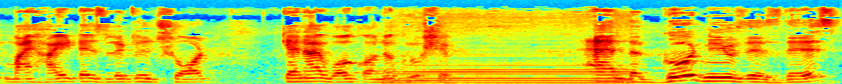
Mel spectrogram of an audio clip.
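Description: A man, explaining to camera in a casual, earnest way and repeating his points to viewers. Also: a little high. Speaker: vlogger. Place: small indoor room against a plain wall. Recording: music playing underneath.

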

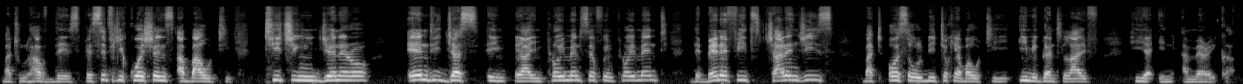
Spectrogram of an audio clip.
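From his living room, this middle-aged interview host talks at a normal pace with a highish voice, and no room sound is audible. He comes across as earnest over the video call, often restarting and filling gaps with "uh."

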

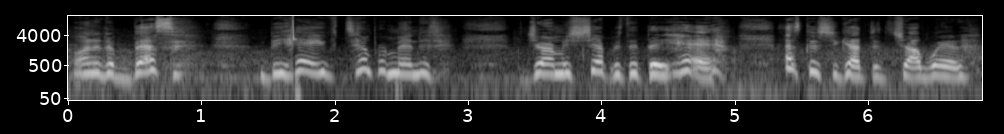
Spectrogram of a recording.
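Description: A woman's voice: high voice, animated, a little slow, background noise. A woman pastor talking casually while walking her dog, praying and chatting to viewers. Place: outdoors on a street, then inside a pet shop.

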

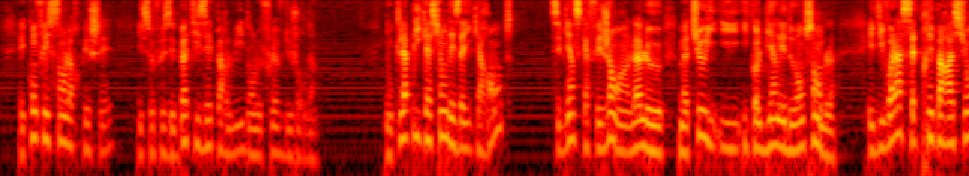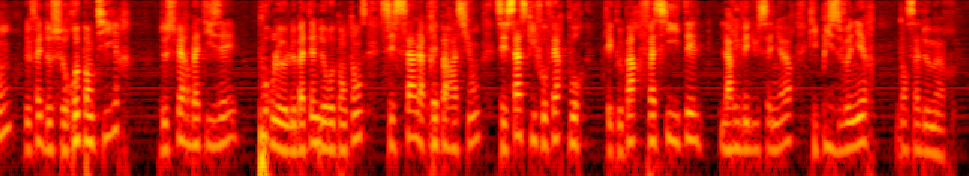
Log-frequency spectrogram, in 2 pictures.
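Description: A man giving an earnest, conversational Bible study talk, often rephrasing himself, his voice masked by voice-disguising software on a dull, lo-fi recording. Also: fairly high pitch, husky. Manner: earnest, rephrases often, tags lines with "hein". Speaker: Bible teacher. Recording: dull lo-fi sound.

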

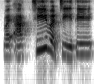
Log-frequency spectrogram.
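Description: A young woman leads an online English lesson in a slightly high, unhurried voice. She drills pronunciation patiently, one word at a time. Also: animated. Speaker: English teacher. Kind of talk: online class teaching. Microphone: headset or computer mic on a video call.

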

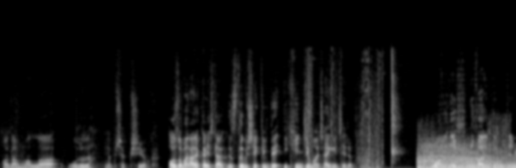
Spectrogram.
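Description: A young man giving casual, slangy commentary over a mobile shooter game, getting loud and excited in tense moments. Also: fairly high pitch, noisy background. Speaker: gaming YouTuber.

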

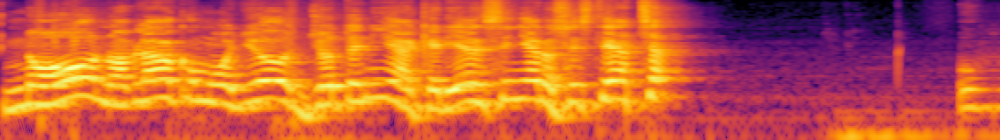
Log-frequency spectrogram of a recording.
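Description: A man hosting a Minecraft role-play, talking in excitable, pleading protests. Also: very high voice, normal speed, heavy background noise. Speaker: gaming channel host.

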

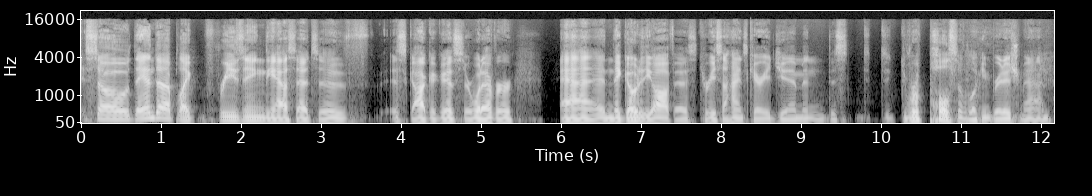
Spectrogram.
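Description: Man, low voice, dry close mic, rambling sardonic comedic recap, breaks into laughs. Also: measured pace, a little mellow, smooth, no room sound. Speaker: podcast co-host.

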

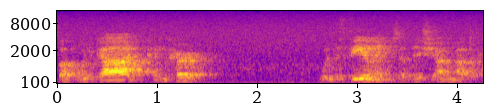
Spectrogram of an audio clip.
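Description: A man reading a story aloud in a worship service, measured and expressive, with brief restarts. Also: deep voice, a little hiss or hum. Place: rural church sanctuary. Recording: echoey church from a distance.

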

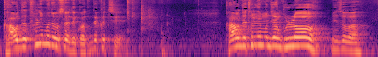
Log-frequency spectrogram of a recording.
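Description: A man's voice: high-pitched, animated, brisk, a little mellow. A man teaching an English grammar lesson to a class, calling on students by name, repeating questions and scolding them. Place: small classroom.

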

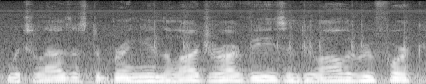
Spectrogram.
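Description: A man with a Southern US accent gives a casual walkthrough of a large indoor RV repair shop, describing the technical work plainly and with some fillers. His mid-range voice is monotone and quick, with a noisy background.

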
